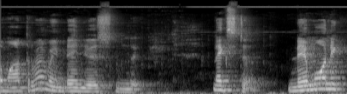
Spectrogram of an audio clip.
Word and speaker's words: mnemonic: Next, mnemonic codes. M is silent.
